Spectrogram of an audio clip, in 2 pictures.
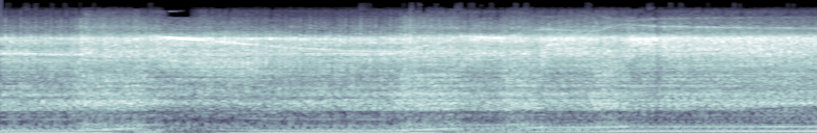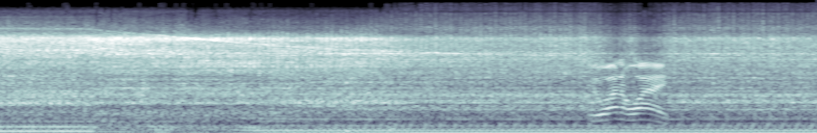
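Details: Heavy combine diesel idling with a rough, raspy puff and hiss over the steady rumble on restart after reassembly and an O-ring swap; exhaust leaking at the turbo housing.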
